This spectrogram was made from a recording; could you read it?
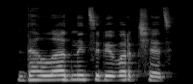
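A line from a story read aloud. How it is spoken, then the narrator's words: Laughing. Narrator (Russian): рассмеялась Алиса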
